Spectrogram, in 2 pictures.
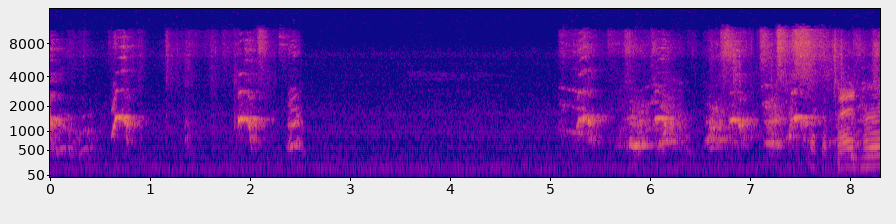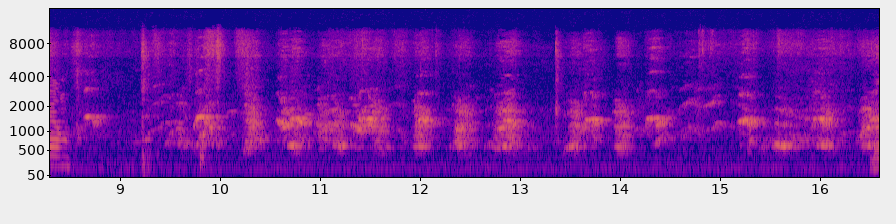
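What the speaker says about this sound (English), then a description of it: "That's the guard dog." A starved, skinny guard dog kept without water barks and whimpers close by in a house, with yips and whines breaking through steady conversation.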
